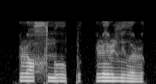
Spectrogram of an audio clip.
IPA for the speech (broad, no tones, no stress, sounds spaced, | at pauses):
ɭ ɒ x n ʊ p | ɭ ɪ ɭ lʲ ʊ ɭ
